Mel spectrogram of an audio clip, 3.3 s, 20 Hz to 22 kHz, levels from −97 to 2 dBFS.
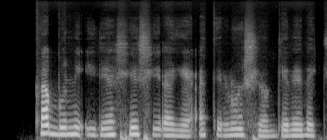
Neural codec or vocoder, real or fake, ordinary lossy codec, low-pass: codec, 44.1 kHz, 2.6 kbps, DAC; fake; none; none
